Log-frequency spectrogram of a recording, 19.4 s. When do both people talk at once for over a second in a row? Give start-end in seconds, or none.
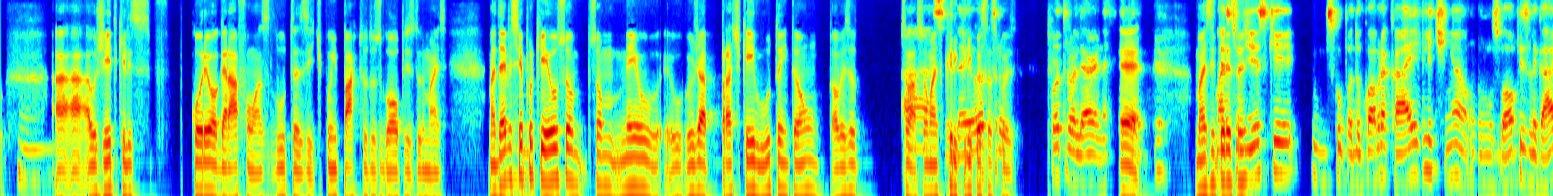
11.3-12.7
